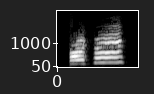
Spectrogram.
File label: Speech Male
